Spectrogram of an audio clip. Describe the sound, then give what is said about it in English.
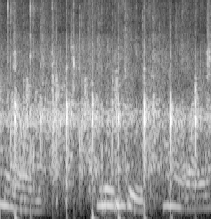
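Audience applause for panelists: a steady wash of clapping with evenly spaced sharper claps standing out, moderately loud, with voices murmuring underneath. “So can we give our wonderful panelists a nice round of applause?”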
